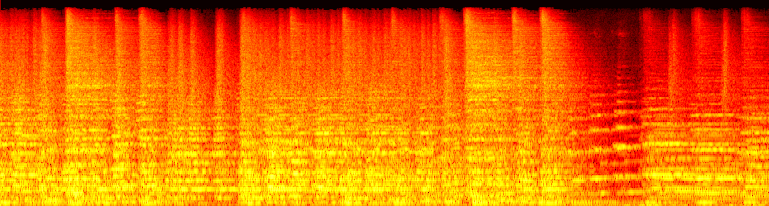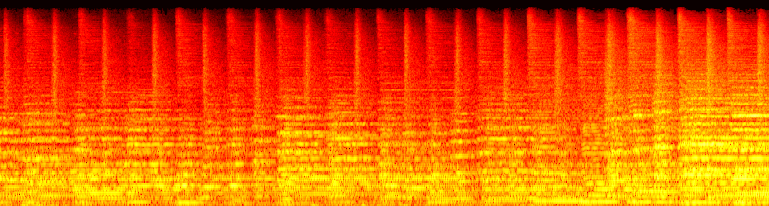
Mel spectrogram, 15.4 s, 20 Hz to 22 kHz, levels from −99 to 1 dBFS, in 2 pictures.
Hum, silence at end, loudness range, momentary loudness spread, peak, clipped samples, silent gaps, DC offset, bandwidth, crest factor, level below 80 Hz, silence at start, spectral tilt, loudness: none; 0 s; 6 LU; 9 LU; -2 dBFS; under 0.1%; none; under 0.1%; 19 kHz; 18 dB; -34 dBFS; 0 s; -3.5 dB/octave; -18 LUFS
